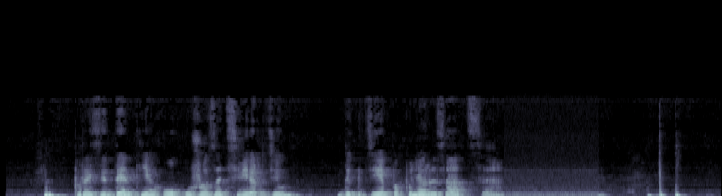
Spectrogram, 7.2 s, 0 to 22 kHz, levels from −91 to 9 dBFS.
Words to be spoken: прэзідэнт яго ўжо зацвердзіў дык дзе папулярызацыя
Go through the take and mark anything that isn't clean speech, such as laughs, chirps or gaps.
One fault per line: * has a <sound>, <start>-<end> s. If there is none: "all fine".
all fine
